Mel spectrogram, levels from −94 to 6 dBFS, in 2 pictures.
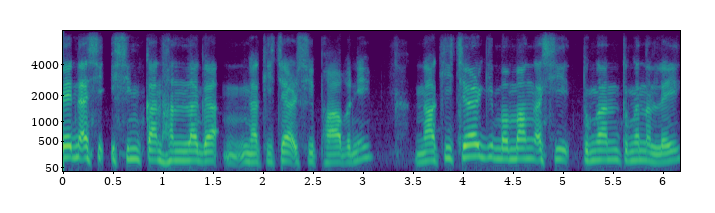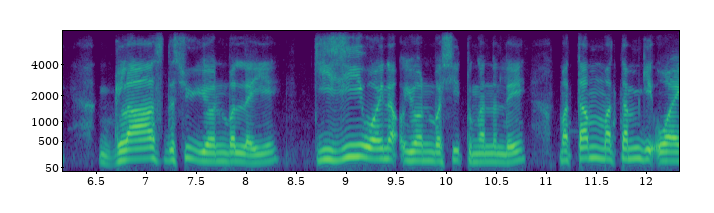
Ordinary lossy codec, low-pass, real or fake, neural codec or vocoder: Opus, 16 kbps; 7.2 kHz; real; none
